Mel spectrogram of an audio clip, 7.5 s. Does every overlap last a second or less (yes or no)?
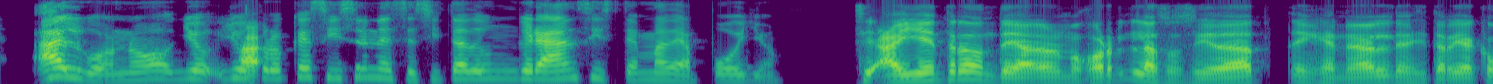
yes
